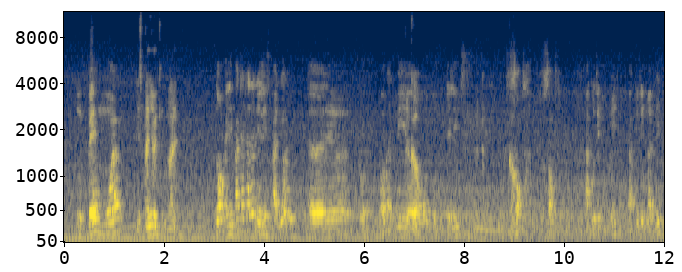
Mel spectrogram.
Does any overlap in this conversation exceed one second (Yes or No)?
No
